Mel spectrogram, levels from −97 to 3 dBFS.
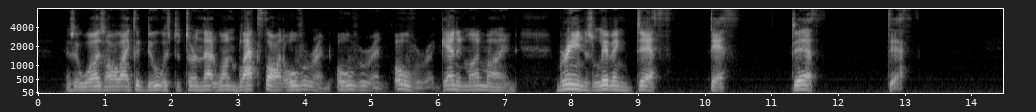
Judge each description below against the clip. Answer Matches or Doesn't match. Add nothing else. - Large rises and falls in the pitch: Doesn't match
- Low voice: Matches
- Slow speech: Matches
